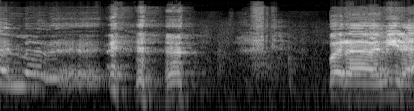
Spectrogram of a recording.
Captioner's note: chuckles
